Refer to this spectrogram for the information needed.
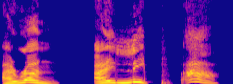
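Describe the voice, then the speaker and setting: A man voicing an excitable little foreign detective who is bursting with theatrical glee. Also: very high-pitched, takes it slowly, slightly rough, no echo, clean studio sound, pitched above the performer's own voice, heavily acted. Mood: exultant. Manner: exuberant, theatrical.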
